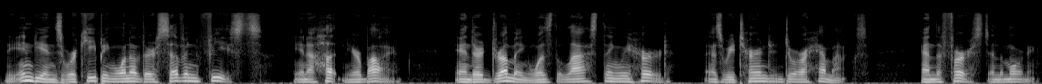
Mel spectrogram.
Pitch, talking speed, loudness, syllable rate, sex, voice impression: 125 Hz, 200 wpm, -21 LUFS, 5.2 syllables/s, male, very masculine, very adult-like, middle-aged, very thick, tensed, powerful, slightly bright, slightly hard, clear, fluent, slightly cool, intellectual, slightly refreshing, sincere, slightly calm, mature, slightly friendly, slightly reassuring, unique, slightly elegant, wild, lively, slightly strict, slightly intense, slightly modest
